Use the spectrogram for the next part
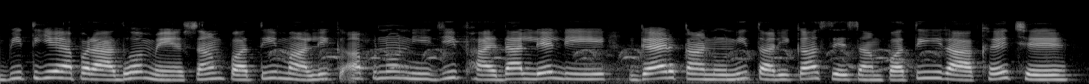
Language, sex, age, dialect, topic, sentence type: Maithili, female, 56-60, Angika, banking, statement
